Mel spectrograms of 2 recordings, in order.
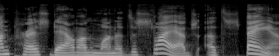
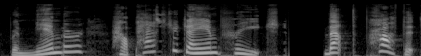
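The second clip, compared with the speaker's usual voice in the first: put-on higher, earnest child voice; little girl Betsy; 6 semitones higher than usual. Betsy argues from a sermon with her dad, high girlish voice. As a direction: reason it out like a young girl.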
